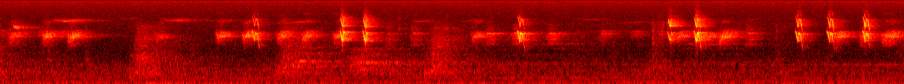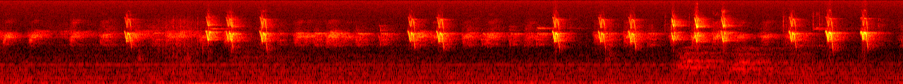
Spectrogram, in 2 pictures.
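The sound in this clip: Bird calls: many short, high chirps and squawks in irregular bursts, growing busier toward the end over a low steady background hum.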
